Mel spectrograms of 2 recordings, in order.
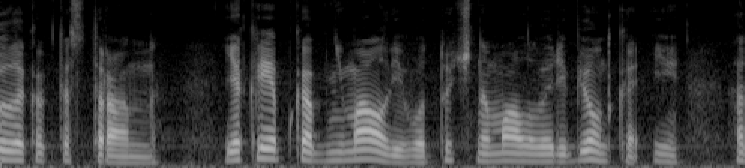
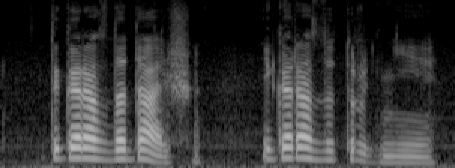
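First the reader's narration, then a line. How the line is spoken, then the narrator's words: Sad. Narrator (Russian): прибавил печально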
